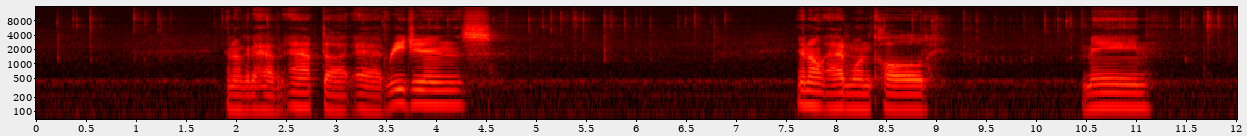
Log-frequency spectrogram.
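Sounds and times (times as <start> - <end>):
low steady hum: 0.0 - 12.0
keyboard typing: 0.2 - 1.9, 4.9 - 7.0, 9.2 - 12.0.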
